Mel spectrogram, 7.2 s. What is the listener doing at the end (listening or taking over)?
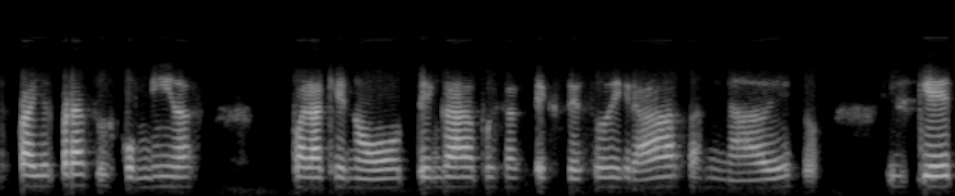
listening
